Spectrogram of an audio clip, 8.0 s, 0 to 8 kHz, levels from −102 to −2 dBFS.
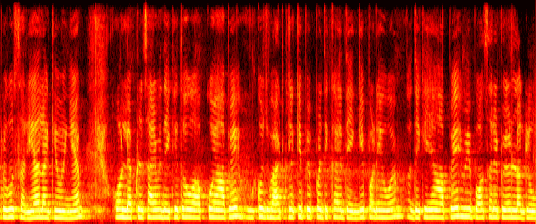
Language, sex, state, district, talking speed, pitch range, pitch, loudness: Hindi, female, Bihar, Bhagalpur, 240 wpm, 255-275 Hz, 260 Hz, -13 LUFS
